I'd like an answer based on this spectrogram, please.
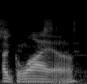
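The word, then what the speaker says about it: Aglaea: Aglia, would you mind taking care of this Agia? That's how it's pronounced.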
